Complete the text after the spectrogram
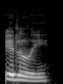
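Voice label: "italy", US English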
